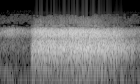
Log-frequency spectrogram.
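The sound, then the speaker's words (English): A single warning shot from a sailing warship's number two gun, fired across another ship's bows: a sudden loud blast that carries into a long, rushing roar. “Well, fire a shot across her bows. Number two gun. A single shot across her bows. Fire!”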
